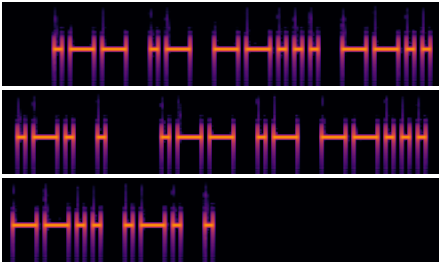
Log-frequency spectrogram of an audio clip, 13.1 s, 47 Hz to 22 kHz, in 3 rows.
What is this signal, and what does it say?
Morse code, heard as a keyed tone, about 15 wpm, 700 Hz. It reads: WA7ZRE WA7ZRE
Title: USA Call Signs Repeated 2x 15wpm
